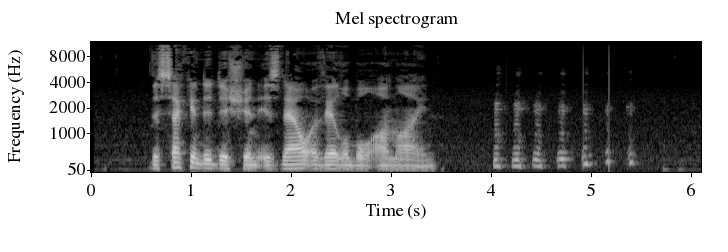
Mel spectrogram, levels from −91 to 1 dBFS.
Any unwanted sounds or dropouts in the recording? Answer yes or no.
yes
